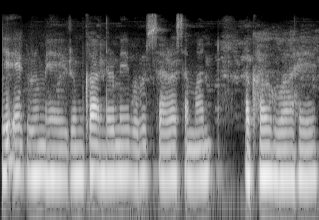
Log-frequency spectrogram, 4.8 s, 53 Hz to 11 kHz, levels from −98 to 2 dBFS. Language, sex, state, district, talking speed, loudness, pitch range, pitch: Hindi, female, Arunachal Pradesh, Lower Dibang Valley, 150 wpm, -17 LUFS, 150-160 Hz, 155 Hz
